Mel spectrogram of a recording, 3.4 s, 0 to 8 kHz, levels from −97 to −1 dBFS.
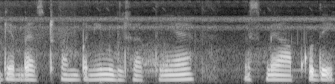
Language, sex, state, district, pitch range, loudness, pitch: Hindi, female, Punjab, Pathankot, 165-180 Hz, -19 LUFS, 170 Hz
